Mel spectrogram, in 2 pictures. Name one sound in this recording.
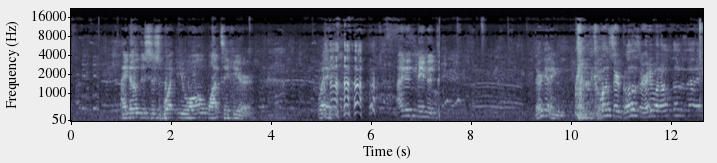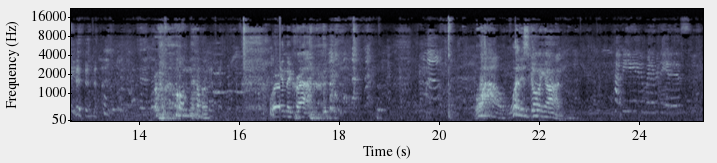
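A young man talks with animation into a microphone over a loudspeaker in an echoing room.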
